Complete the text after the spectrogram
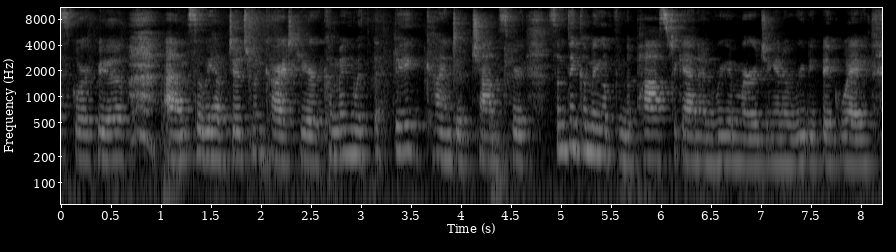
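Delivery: usual speaking voice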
